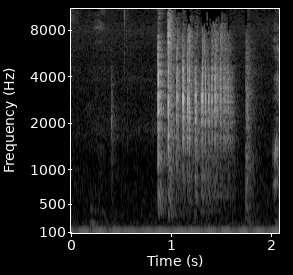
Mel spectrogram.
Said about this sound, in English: Roll a different die. Roll another die. 13 plus... No, damage die. Oh, damage die. Yeah, you've already rolled enough 20s. I already rolled my damage die. That was for one arrow. We gotta see what the other arrow does.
